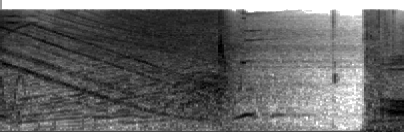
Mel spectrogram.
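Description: A whooshing, sparkling burst of game sound effects plays and fades.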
